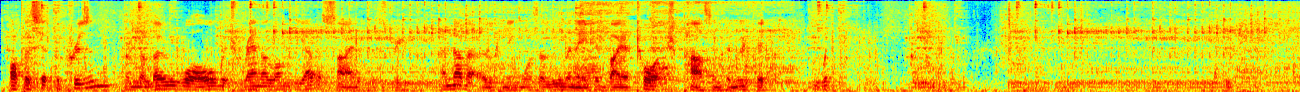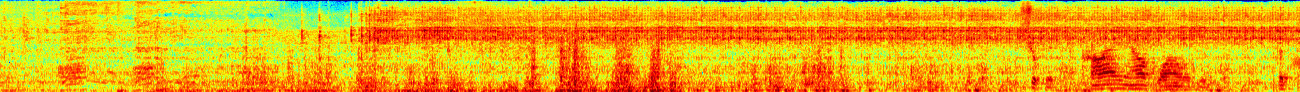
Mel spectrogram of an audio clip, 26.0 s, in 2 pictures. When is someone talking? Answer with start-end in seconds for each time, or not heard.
0.0-8.3, 23.2-25.9.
